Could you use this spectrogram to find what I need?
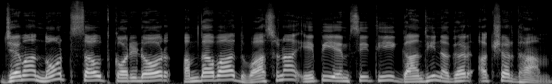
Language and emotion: Gujarati, neutral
